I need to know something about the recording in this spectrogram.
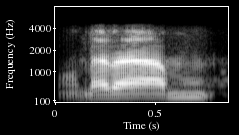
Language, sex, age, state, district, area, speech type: Assamese, male, 45-60, Assam, Darrang, urban, conversation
